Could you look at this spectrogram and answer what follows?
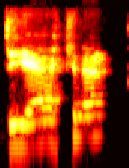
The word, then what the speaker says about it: diaconate: There's a lot of ways to give back, and without having to spend 5 years in a, what is it, diaconate program? Did I say that right? – Diaconate formation program. That's right.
